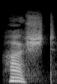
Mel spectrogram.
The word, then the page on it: hushed: American English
